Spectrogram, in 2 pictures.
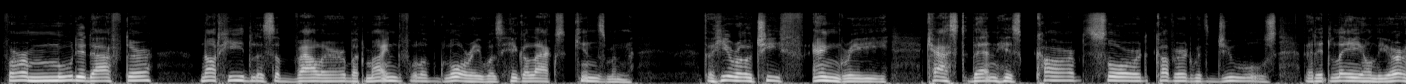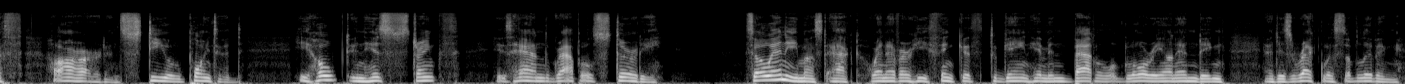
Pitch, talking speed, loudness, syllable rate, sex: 150 Hz, 135 wpm, -17 LUFS, 3.9 syllables/s, male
